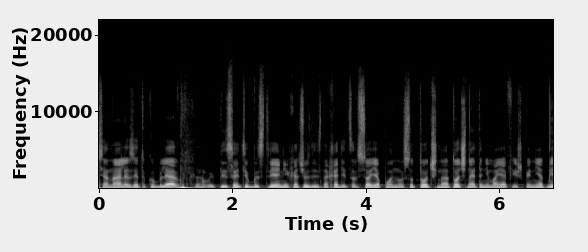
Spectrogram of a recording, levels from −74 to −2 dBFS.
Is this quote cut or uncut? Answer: uncut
